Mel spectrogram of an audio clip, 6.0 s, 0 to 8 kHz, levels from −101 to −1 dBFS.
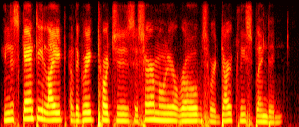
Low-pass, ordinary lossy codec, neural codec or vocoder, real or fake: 7.2 kHz; Opus, 16 kbps; none; real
